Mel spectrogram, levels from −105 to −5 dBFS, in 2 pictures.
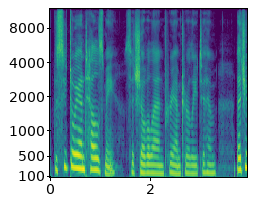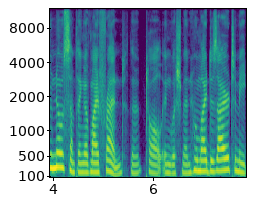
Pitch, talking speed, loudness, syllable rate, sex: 195 Hz, 185 wpm, -17 LUFS, 5.3 syllables/s, female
